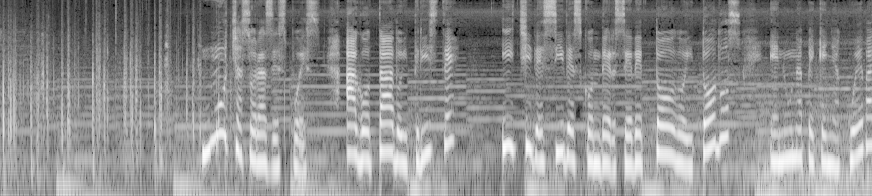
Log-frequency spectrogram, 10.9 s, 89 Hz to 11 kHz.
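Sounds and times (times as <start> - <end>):
hoofbeats galloping away: 0.0 - 4.0
speech: 2.5 - 10.9.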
